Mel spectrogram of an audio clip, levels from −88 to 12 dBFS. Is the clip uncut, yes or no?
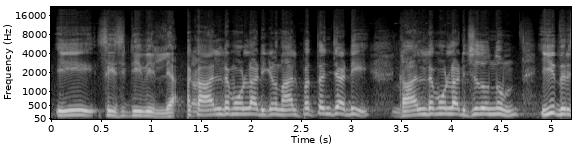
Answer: no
